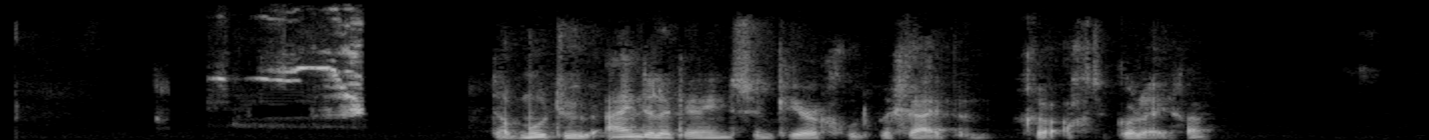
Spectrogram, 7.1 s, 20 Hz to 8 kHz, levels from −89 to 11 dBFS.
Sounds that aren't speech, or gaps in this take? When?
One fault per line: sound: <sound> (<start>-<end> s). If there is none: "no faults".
sound: squeak (1.0-1.8 s)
